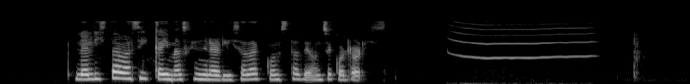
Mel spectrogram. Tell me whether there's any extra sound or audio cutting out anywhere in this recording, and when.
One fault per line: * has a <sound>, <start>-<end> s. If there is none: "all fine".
* has a squeak, 4.5-6.0 s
